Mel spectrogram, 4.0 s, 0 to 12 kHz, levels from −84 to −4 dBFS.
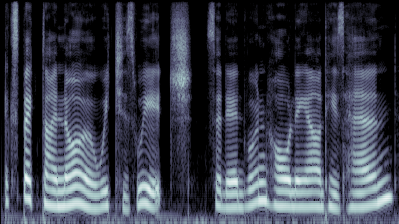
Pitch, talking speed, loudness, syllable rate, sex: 195 Hz, 195 wpm, -19 LUFS, 4.3 syllables/s, female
